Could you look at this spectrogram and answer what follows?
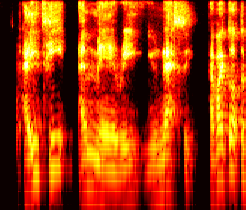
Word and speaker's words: Katy Amiri Younesi: So we're today joined by the inspirational and wonderful lady called Katy Amiri Younesi. Have I got the pronunciation right, first and foremost?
